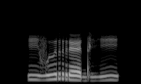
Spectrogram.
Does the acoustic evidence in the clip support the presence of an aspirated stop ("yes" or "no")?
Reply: no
